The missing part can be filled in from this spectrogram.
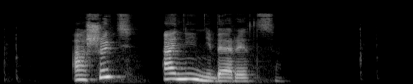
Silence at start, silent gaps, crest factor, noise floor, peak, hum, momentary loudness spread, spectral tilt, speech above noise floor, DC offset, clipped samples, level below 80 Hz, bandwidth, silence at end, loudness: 0.75 s; none; 20 dB; -90 dBFS; -2 dBFS; none; 19 LU; -4.5 dB/octave; 72 dB; under 0.1%; under 0.1%; -68 dBFS; 11.5 kHz; 1.45 s; -18 LUFS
